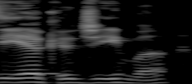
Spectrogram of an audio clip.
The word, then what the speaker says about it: Hideo Kojima: which is made by Hideo Kojima and... Did I say that wrong? Am I racist? – Hideo Kojima.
